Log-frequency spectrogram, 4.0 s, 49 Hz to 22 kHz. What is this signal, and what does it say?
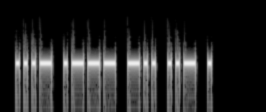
Morse code, heard as a keyed tone, about 20 wpm, 700 Hz. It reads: VJDUE
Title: Five Challenging Letter-Number Combinations 20wpm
